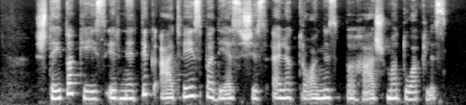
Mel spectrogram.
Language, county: Lithuanian, Alytus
